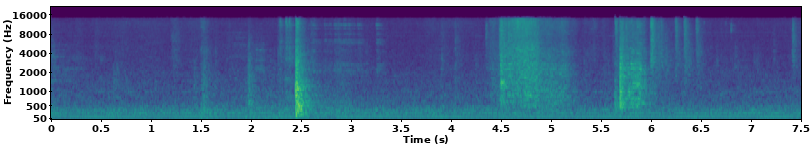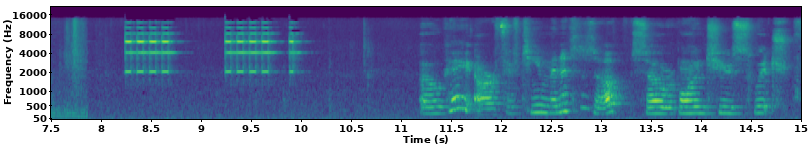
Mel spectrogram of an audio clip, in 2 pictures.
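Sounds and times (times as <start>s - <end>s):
thermometer alarm beeps: 8.2s - 10.2s.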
